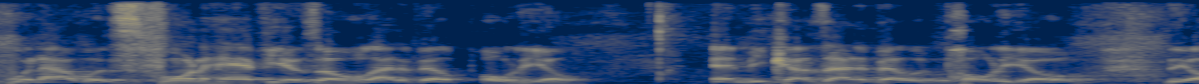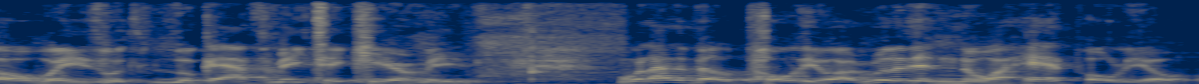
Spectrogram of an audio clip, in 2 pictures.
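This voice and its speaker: Over noticeable background noise and audible room echo, a man with a Virginia Tidewater accent talks at a moderate pace with very even loudness. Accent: US Southern, Virginia Tidewater. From Virginia, Northern Neck (Whitestone). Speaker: war veteran. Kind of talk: interview.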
